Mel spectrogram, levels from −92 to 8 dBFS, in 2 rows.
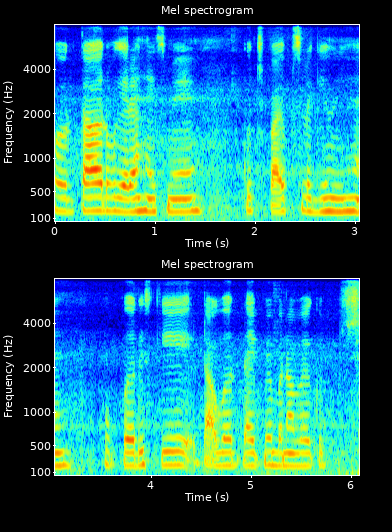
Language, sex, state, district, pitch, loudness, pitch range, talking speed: Hindi, female, Haryana, Rohtak, 200 Hz, -19 LUFS, 195-205 Hz, 185 wpm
